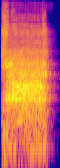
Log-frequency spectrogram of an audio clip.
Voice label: Threatened Crewmen; Dialog; Barks; Battle; Warframe; CorpusCrewmen; CrewmanD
